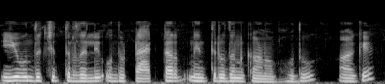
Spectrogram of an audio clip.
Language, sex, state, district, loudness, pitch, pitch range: Kannada, male, Karnataka, Koppal, -15 LUFS, 155 Hz, 145-170 Hz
